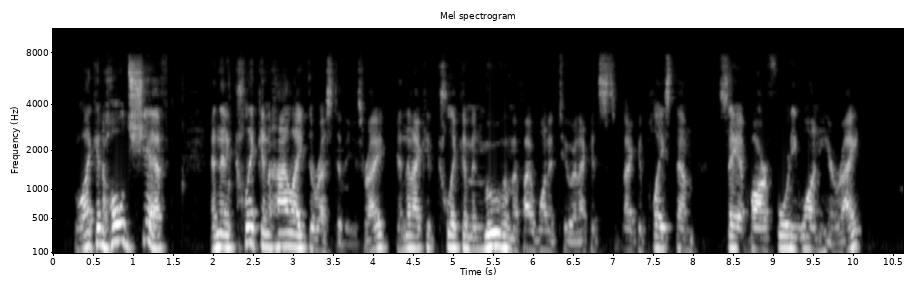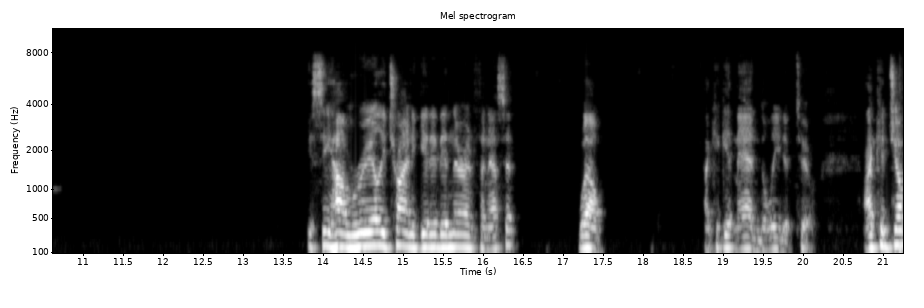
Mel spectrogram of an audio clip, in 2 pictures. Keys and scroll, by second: 16.7 super+z, 17.9 super+z.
